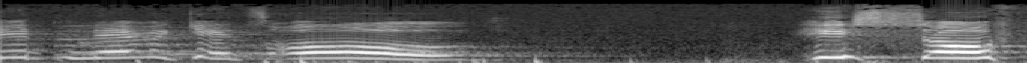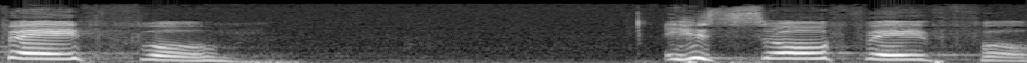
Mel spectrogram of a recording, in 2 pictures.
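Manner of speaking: crying through words, tearful, voice breaking. Explaining to listeners why this never gets old; crying, voice breaking. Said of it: "now I'm crying".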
